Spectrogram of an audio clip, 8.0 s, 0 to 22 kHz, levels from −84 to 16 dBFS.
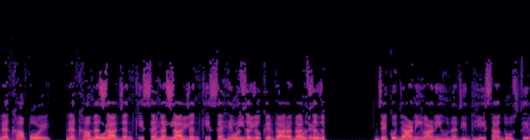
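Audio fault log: throughout, MP3 compression: heavy watery, swirly artefacts and nothing above 15.9 kHz, likely from a low bitrate near 32 kbps; unlike plain filtering, weak detail flickers.
1.00 to 4.86 s, doubled audio track: a full-band copy about as loud follows roughly a second behind, likely a second capture, starting and stopping abruptly without reverb's decay.
2.03 s, pre-echo: a hiss spread over 16 ms comes just before an attack, quantisation noise leaking backward within a codec block, softening the onset rather than clicking.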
